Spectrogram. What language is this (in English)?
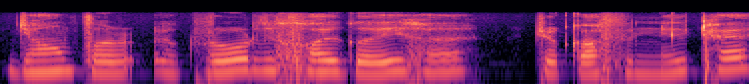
Hindi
